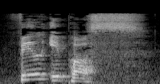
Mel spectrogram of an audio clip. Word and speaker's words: Philippos: In Greek, the name is pronounced Philippos.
